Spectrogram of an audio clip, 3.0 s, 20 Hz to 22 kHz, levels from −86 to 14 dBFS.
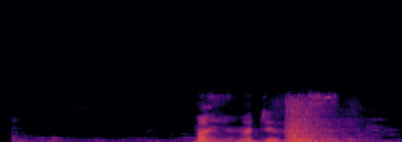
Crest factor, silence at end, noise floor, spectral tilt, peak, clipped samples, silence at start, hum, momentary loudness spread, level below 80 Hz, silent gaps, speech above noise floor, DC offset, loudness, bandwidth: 22 dB; 0.15 s; -67 dBFS; -4.5 dB/octave; -18 dBFS; under 0.1%; 0.1 s; none; 18 LU; -76 dBFS; none; 32 dB; under 0.1%; -36 LUFS; 8.2 kHz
